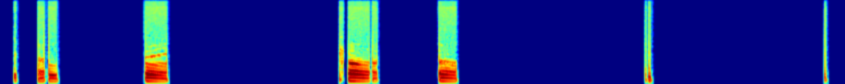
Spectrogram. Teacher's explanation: प वर्ग का उच्चारण दोनों होठों से होता है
